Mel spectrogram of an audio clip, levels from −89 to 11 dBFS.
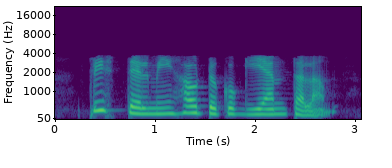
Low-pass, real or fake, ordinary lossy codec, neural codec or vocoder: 3.6 kHz; real; MP3, 32 kbps; none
